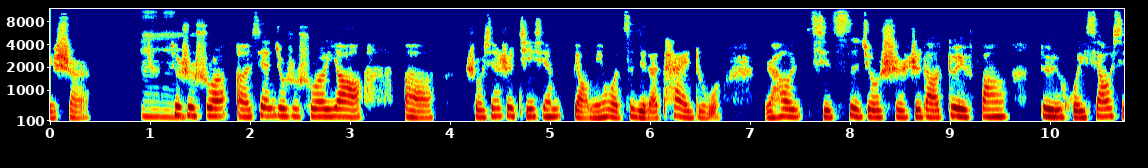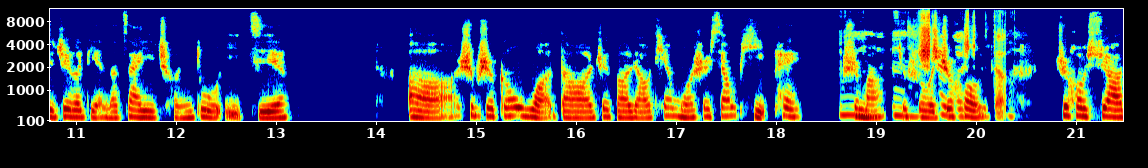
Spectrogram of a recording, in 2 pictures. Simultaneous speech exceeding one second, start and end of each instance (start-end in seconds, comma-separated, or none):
18.6-20.1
